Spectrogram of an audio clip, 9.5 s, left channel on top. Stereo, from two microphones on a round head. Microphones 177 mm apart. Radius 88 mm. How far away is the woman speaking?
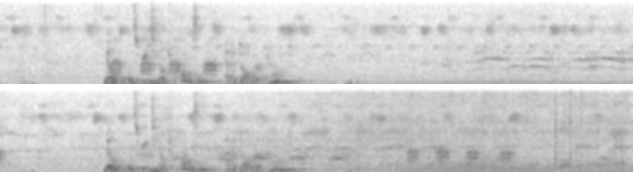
About 3.5 m.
